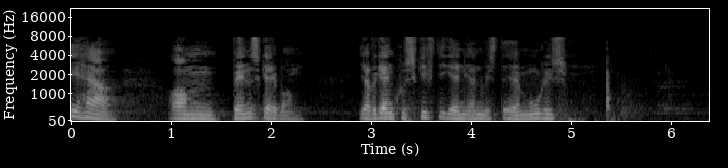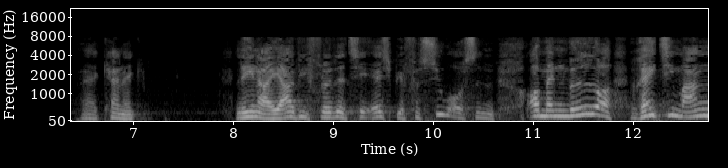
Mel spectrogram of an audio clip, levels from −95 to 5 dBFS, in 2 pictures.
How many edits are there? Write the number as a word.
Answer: one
